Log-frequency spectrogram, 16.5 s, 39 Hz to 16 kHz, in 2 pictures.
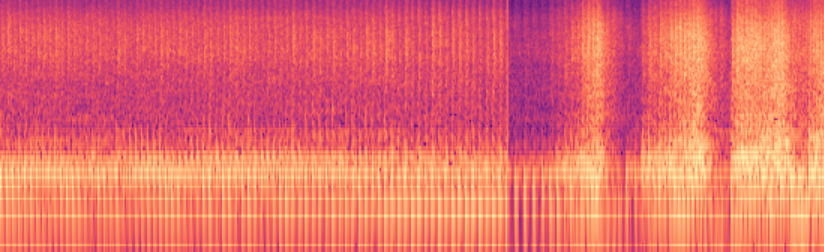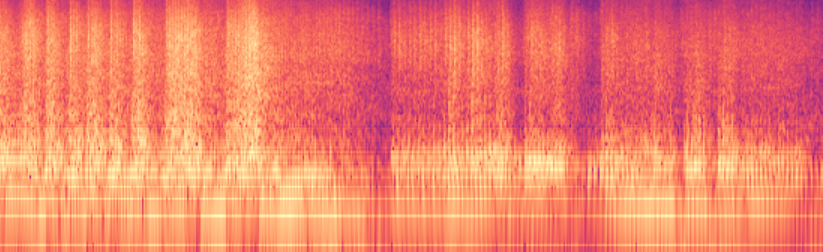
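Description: A Yamaha Grizzly 660 ATV, freshly repaired after running lean, idles loudly up close and then revs repeatedly in bursts, the engine surging and dropping several times.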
